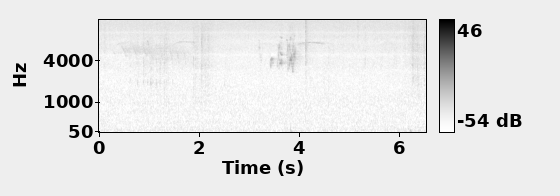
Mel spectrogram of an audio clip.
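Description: Near silence, broken a little past halfway by a brief cluster of faint, high bird chirps.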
